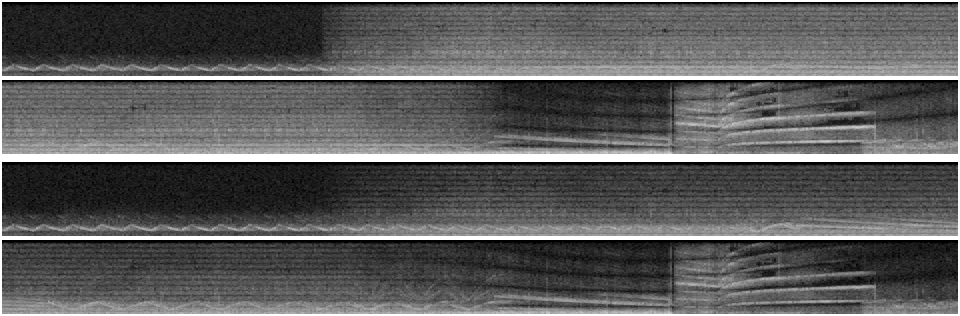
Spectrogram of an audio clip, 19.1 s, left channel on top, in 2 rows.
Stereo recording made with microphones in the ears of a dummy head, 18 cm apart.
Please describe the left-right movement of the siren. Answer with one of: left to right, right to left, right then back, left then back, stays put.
right to left.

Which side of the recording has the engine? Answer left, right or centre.
left.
